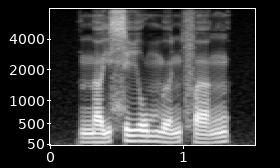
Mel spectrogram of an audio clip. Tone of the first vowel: rising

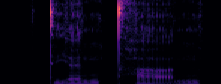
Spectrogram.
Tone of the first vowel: rising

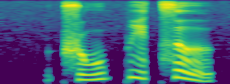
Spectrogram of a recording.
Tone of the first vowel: rising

